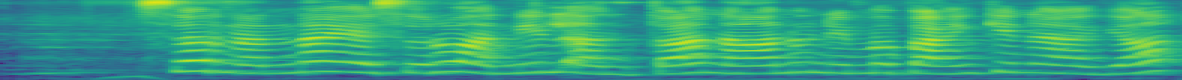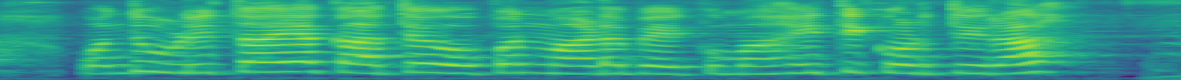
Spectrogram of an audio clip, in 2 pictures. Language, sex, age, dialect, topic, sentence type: Kannada, female, 18-24, Central, banking, question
